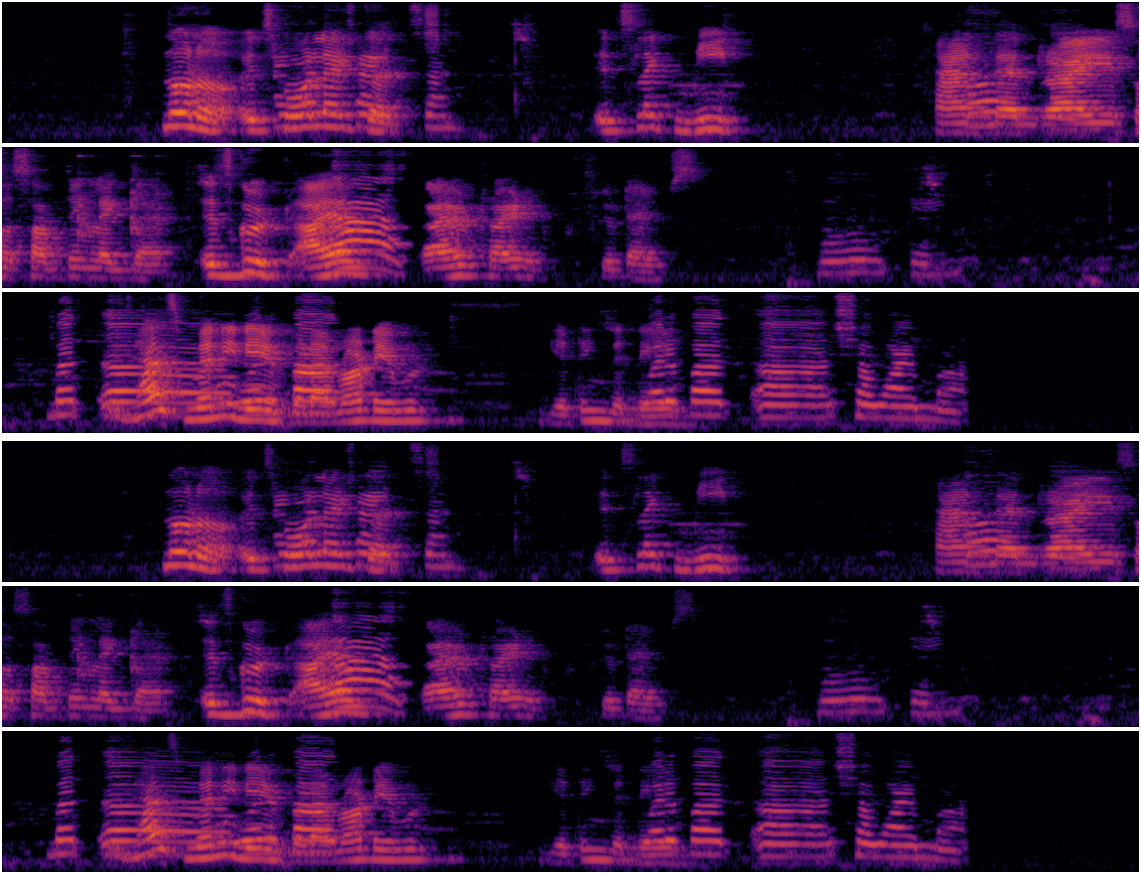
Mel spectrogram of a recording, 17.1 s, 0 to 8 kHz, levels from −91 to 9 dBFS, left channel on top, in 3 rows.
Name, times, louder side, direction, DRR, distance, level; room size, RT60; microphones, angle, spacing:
voice 1, 0.8-2.0 3.0-3.7 4.7-7.5 7.8-8.4 8.7-9.2 11.9-13.5 14.1-14.8, left 5 dB, 75° left, 0.8 m, -34 dB
voice 2, 1.4-2.3 2.6-2.7 4.8-5.5 7.3-7.7 9.8-10.5 11.6-13.1 14.6-16.2, left 3 dB, 25° left, 2.7 m, -37 dB
head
